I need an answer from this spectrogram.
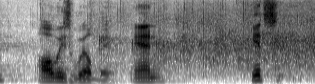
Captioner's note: applause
